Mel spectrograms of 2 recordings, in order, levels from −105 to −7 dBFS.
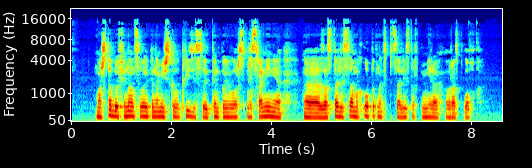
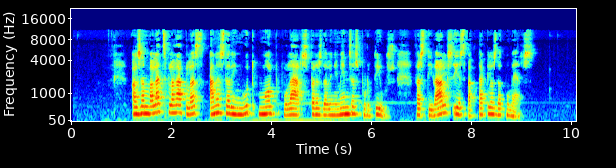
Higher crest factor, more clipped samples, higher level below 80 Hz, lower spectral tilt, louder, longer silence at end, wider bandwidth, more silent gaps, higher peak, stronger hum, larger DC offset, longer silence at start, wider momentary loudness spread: about the same, 16 dB vs 20 dB; neither; first, -50 dBFS vs -58 dBFS; about the same, -5.5 dB/octave vs -4.5 dB/octave; first, -18 LUFS vs -25 LUFS; second, 0.6 s vs 0.9 s; first, 15.5 kHz vs 11.5 kHz; neither; first, -2 dBFS vs -6 dBFS; neither; neither; second, 0.5 s vs 0.85 s; about the same, 10 LU vs 11 LU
